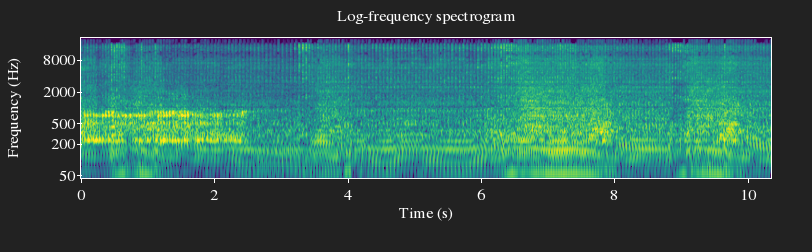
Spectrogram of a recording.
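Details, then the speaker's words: Honda GCV160 engine on a Pubert wheeled brush cutter, after repairing a broken exhaust valve rocker arm, heard through the dipstick hole: small single putters at a steady beat with no tapping or misses, now running normally. "Bueno, no sé si lo pudisteis apreciar bien, pero vamos, suena completamente diferente. Ahora suena como suena un motor de estos normal."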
